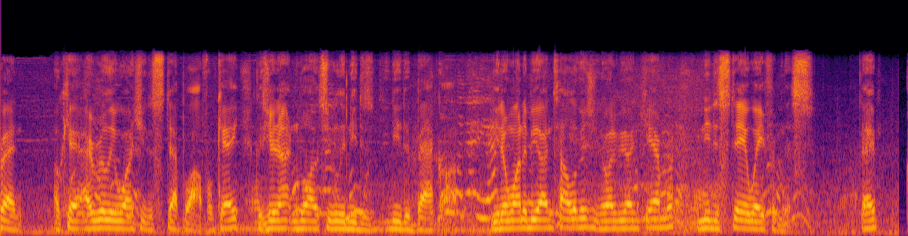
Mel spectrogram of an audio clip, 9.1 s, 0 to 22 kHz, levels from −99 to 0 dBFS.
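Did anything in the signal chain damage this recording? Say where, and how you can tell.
No, nothing in the chain damaged this audio: it came through a WebRTC call path whose Opus codec leaves its ordinary coding texture and stops the spectrum at about 8 kHz, and no stage adds any dropout, distortion or timing disturbance on top of that.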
